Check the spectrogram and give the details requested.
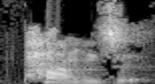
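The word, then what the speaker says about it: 胖: to spend how to how to pronounce it easy you just uh read just like a English word pan okay pen you know actually Pang sounds very much like the the French word uh bang uh which is bread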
